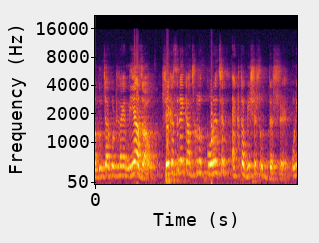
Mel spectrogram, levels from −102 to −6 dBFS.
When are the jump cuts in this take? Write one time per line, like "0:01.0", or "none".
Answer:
0:01.2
